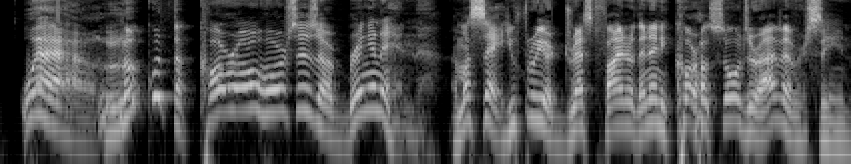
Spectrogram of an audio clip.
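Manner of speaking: very high, loud shout. A game narrator voices a character as three players approach, shouting down from above. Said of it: "she shouts down".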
